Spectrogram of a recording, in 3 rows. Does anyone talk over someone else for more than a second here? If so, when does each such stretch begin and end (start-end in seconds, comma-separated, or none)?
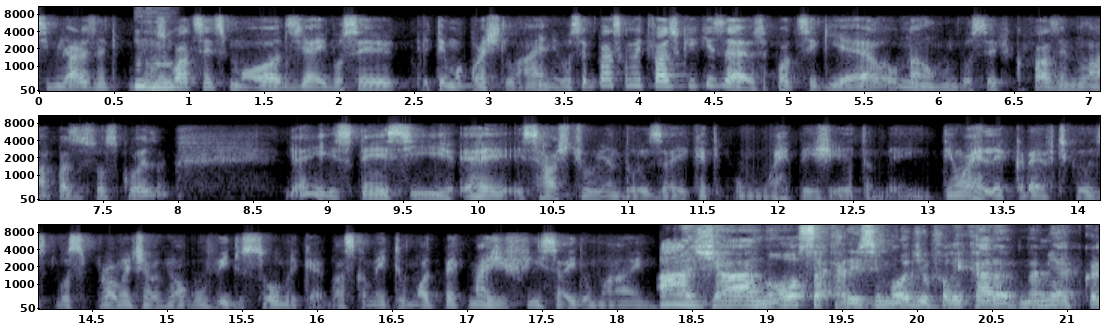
none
